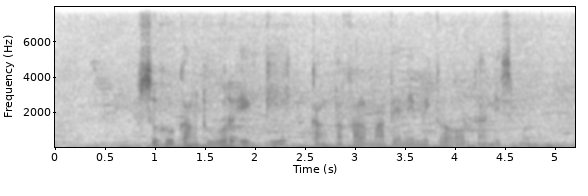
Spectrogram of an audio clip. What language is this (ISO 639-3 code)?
jav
